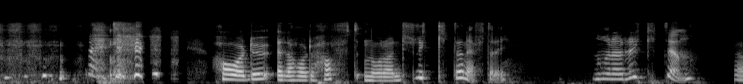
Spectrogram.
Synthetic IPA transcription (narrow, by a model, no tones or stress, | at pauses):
haɖɵʔɛlːəɾɦaɖɵhaft̪noːɾaɾʏkt̪ənɛ̰ft̪əɖɛ̰j | noːɾaɾʏkt̪ənː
